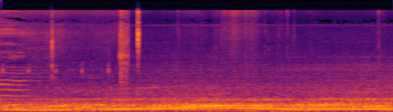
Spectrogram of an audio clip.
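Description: A car driving on a road, with a steady low rumble of engine and tires that holds constant throughout, with no clear revving.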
